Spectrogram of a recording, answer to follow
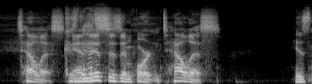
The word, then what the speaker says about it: Telles: did have Robert Tellis and this is important Tellis his name was Tellis that's how he'd say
